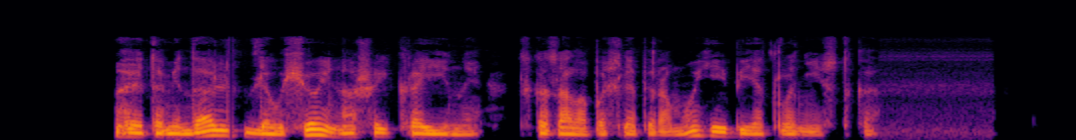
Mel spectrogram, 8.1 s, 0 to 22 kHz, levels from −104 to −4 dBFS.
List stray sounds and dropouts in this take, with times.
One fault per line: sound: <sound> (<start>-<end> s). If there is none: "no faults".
no faults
